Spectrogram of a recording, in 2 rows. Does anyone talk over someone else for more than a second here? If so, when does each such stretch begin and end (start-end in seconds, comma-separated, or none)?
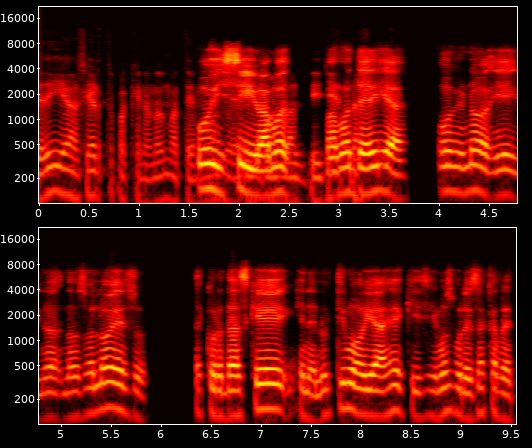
1.6-3.3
